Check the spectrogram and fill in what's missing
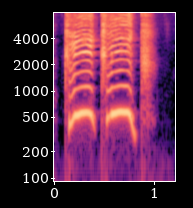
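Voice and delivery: very high rodent squeals; hamster squeaking. A narrator's reading. Hamster demonstrating animal language, high squeaking. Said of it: "machte der Hamster".

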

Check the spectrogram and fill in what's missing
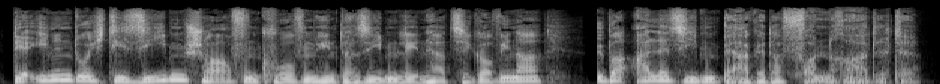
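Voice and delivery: usual speaking voice

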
